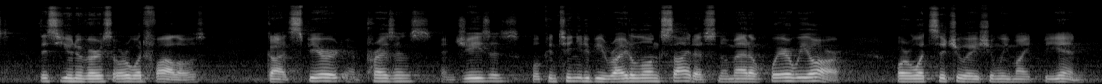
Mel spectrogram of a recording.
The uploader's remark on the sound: Sermon/Homily delivered at Jan Hus Presbyterian Church and Neighborhood House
